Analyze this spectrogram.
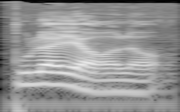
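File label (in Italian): "pulaiolo", dialetto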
